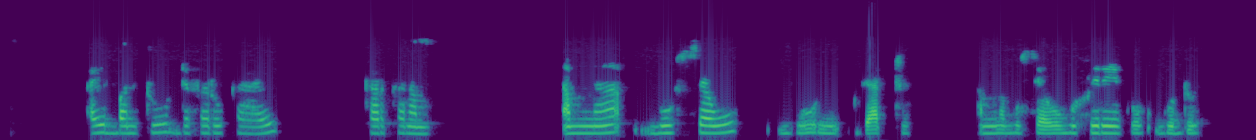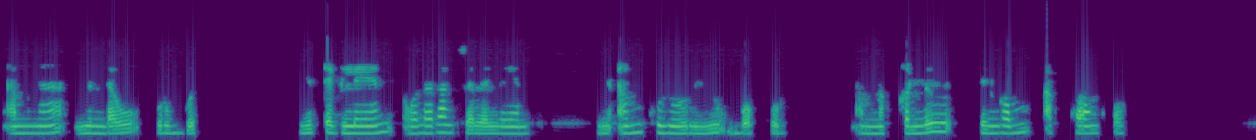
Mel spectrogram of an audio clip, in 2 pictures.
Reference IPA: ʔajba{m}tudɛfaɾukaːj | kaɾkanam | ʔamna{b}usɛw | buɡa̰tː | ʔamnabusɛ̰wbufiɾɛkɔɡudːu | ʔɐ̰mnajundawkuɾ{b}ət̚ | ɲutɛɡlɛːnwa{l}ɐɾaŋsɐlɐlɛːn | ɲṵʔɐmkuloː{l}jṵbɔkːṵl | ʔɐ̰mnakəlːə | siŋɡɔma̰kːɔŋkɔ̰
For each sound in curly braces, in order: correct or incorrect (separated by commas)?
incorrect, correct, correct, correct, incorrect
